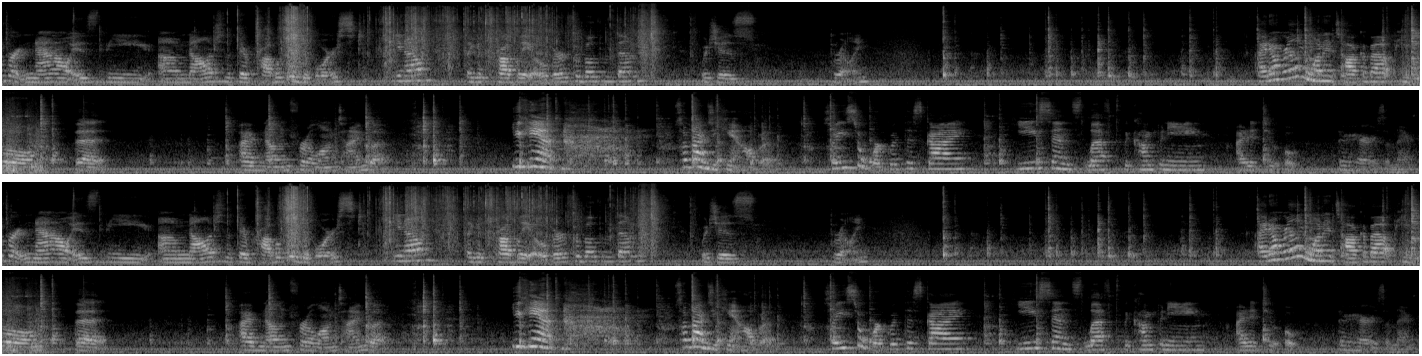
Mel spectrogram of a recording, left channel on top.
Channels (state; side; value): normal; both; correlation 0.39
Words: now is the knowledge that they're probably divorced, you know? Like it's probably over for both of them, which is thrilling. I don't really want to talk about people that I've known for a long time, but you can't, sometimes you can't help it. So I used to work with this guy. He since left the company. I did too. Oh, their hair is in there.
